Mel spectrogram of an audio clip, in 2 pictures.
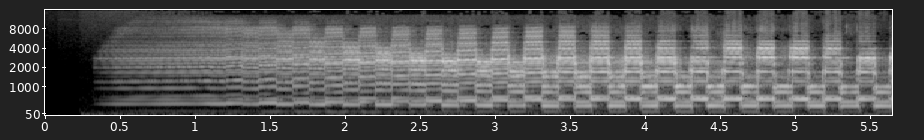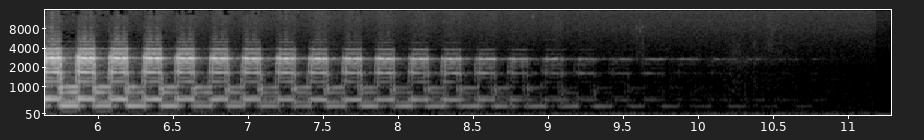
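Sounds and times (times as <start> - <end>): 
science fiction siren: 0.4 - 8.9.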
